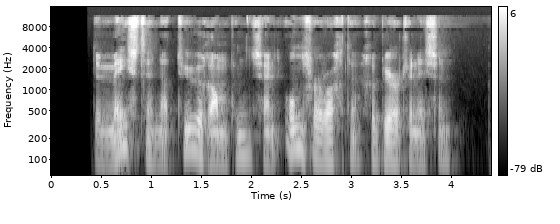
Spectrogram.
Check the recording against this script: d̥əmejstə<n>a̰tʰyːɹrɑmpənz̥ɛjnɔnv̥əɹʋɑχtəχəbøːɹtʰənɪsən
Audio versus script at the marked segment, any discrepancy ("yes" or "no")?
no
